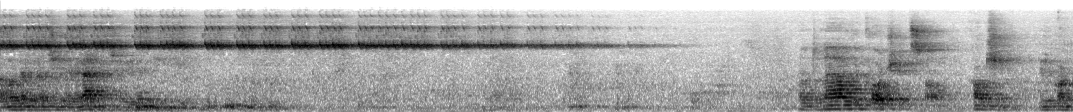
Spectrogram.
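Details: A house cricket song: a steady, high, shimmering trill of rapid pulses, made by rubbing the wings together, with a man talking over it. It is introduced as the calling song, with a distinct courtship song mentioned next.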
